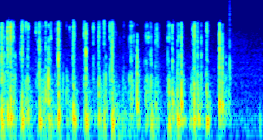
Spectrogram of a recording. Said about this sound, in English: What are you typing over there? Huh? Nothing. What am I typing over here? No, I just hear clickety clack.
